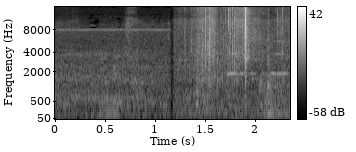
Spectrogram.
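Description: Plastic carrier bag rustling and crinkling as a hand rummages in it, a quick run of crackles in the second half, over a steady background hum.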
